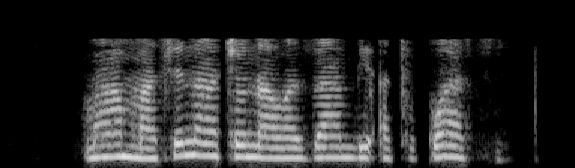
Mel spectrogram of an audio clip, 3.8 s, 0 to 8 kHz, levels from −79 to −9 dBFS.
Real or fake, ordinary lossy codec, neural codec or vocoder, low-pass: fake; AAC, 16 kbps; vocoder, 22.05 kHz, 80 mel bands, WaveNeXt; 7.2 kHz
